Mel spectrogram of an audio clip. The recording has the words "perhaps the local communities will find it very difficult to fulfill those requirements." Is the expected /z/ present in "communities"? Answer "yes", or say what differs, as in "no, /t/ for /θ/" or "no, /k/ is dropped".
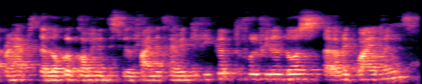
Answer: no, /s/ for /z/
